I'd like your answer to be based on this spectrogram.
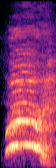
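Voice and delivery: high celebratory whoop; excited whoop. Real, not acted. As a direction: let out a joyful yell. Celebrating finishing the set.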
